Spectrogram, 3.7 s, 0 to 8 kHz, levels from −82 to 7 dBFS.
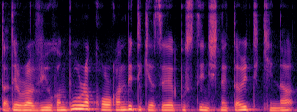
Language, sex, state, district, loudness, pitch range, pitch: Nagamese, female, Nagaland, Kohima, -15 LUFS, 170-190 Hz, 175 Hz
